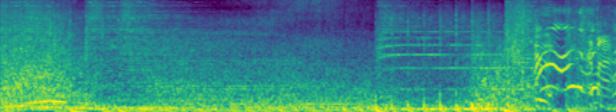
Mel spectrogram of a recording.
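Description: Cartoon action soundtrack: music with a quad-bike engine sound effect and crash noises. Near the end comes a held tone lasting about a second, then a wavering cartoon yell.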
